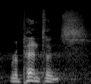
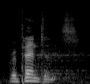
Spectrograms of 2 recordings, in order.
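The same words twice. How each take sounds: The two takes are said the same way.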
